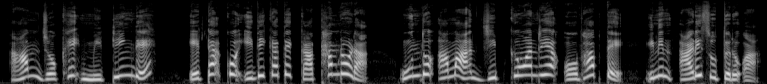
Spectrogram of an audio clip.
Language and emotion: Santali, angry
